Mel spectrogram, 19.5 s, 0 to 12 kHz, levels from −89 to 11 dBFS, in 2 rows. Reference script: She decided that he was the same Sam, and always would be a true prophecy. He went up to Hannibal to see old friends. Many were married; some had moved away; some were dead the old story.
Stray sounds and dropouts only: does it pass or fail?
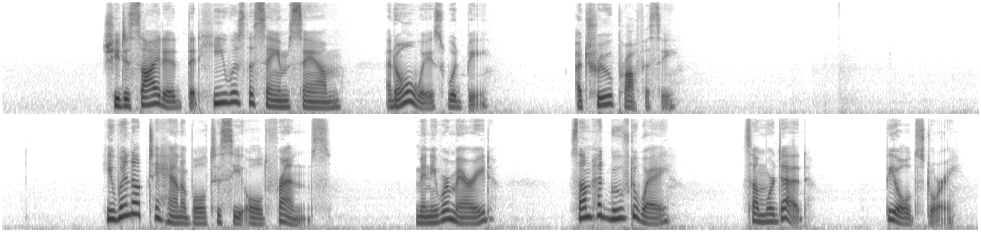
pass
